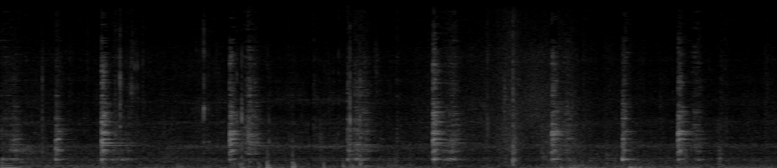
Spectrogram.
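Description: Metal utensil striking metal cookware, about eight sharp ringing clinks at uneven intervals, typical of a spatula against a frying pan.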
